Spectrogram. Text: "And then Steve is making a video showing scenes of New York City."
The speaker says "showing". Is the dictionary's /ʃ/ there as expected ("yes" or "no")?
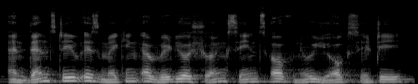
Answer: yes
